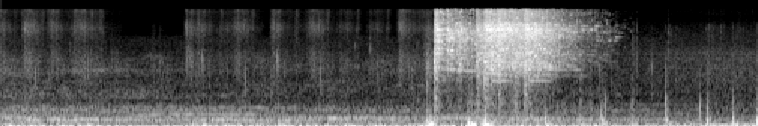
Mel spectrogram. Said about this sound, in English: Punch glass.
